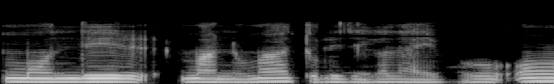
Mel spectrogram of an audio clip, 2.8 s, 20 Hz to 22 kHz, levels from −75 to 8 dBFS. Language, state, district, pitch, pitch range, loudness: Idu Mishmi, Arunachal Pradesh, Lower Dibang Valley, 140 Hz, 130-145 Hz, -15 LUFS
